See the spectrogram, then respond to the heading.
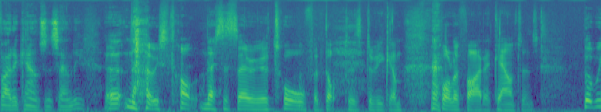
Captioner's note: laughing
